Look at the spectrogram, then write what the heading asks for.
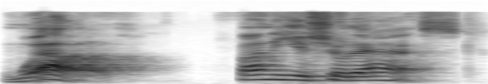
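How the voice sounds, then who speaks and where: A man's voice: sits high, lively intonation, slow pace, gravelly, a little mellow. A man answering casually as an interview guest, repeating phrases for emphasis. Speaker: guest, writer. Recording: echoey room.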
